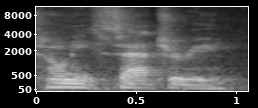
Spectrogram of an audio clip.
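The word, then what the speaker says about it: Tony Chachere: I've heard it's pronounced Tony Satchery.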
